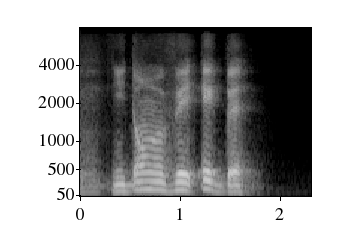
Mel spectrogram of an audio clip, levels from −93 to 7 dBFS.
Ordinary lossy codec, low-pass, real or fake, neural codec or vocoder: AAC, 32 kbps; 7.2 kHz; fake; codec, 16 kHz, about 1 kbps, DyCAST, with the encoder's durations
